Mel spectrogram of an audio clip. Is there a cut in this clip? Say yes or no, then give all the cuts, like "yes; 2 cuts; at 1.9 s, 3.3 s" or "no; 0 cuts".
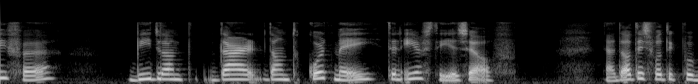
yes; 1 cut; at 1.6 s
